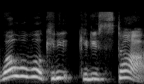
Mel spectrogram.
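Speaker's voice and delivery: put-on German woman's accent. Retelling a woman who ran into the street to stop the speaker, german accent. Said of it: "In her German accent".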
